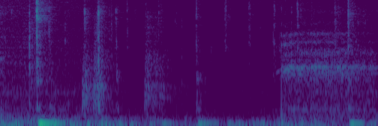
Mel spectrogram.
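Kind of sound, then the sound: tool, typing a message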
